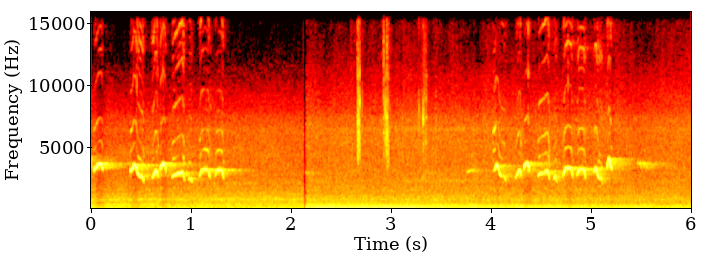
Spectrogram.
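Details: A Javan grey-throated white-eye in song practice, giving short runs of high, rapid twittering notes at the start and end, with a low rumble and brief sharp noises between.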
